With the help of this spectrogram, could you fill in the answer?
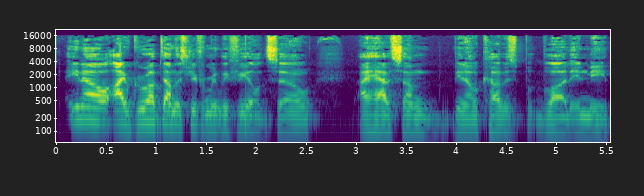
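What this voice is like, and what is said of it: Slightly cracky voice. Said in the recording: “My voice is a little bit cracky because I went to the Dodgers-Cubs game”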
